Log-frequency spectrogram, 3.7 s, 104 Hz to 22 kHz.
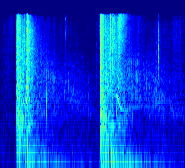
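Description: Two pistol shots fired at a row of oranges sitting on a log, each a sharp, loud crack followed by a ringing decay, the second coming about 1.7 seconds after the first.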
